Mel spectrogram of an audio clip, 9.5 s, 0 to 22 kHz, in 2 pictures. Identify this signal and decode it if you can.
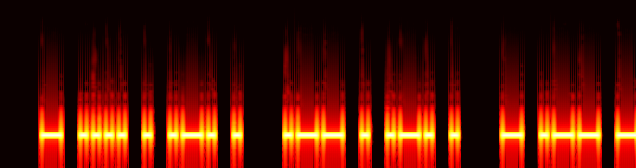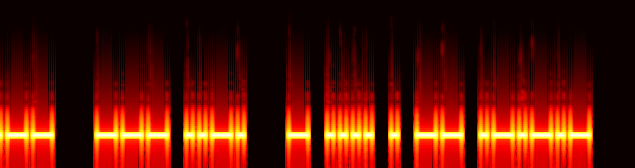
Morse code, heard as a keyed tone, about 25 wpm, 700 Hz. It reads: THERE WERE TWO OF THEM.
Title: Sentences from Top 100 Words 25wpm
